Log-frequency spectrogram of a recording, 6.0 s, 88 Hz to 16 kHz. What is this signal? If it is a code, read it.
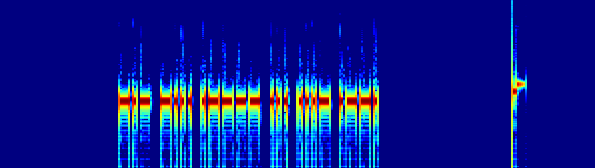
Morse code, heard as a keyed tone, about 34 wpm, 700 Hz. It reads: KB1SVP
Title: USA Call Signs - 6 Characters - 4x Character Spacing - 35wpm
